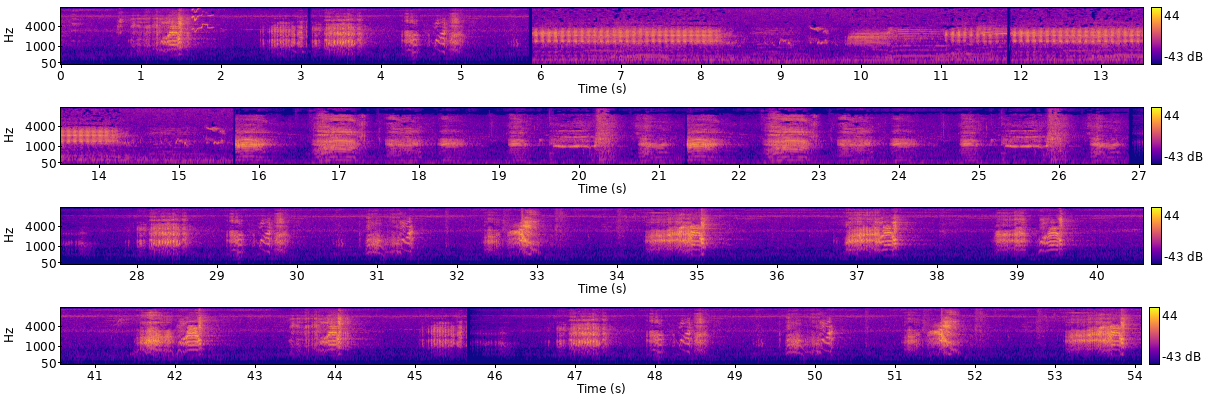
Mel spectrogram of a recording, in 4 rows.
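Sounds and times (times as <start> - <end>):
macaw squawking: 0.7 - 5.1, 5.9 - 16.2, 16.8 - 22.5, 28.0 - 31.6, 32.3 - 33.1, 34.4 - 35.4, 36.8 - 37.8, 38.7 - 39.8, 41.5 - 42.6, 43.4 - 44.4, 45.0 - 48.8, 49.5 - 50.4, 51.1 - 52.0, 53.1 - 54.0.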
